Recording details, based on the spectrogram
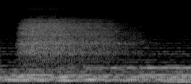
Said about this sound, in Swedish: Andas in genom näsan och ut genom munnen och släpp alla spänningar. Sista djupa andetaget. Andas in.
